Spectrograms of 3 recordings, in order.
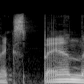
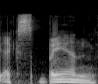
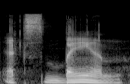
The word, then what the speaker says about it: expand: Cái chữ expand, cái chữ thường khi cái âm P nó đứng sau cái âm X, nó phát âm giống âm B lắm, nó tự tự giống âm B. Expand.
